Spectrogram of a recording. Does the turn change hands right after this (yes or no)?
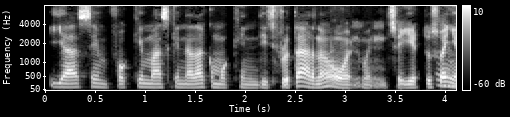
yes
